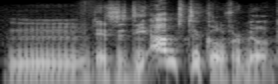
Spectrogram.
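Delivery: put-on silly made-up European accent mixing niet and nein; vague fake foreign accent. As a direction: ham up an unplaceable foreign accent as Life itself. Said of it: "Why am I doing a fake accent that I can't even identify".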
